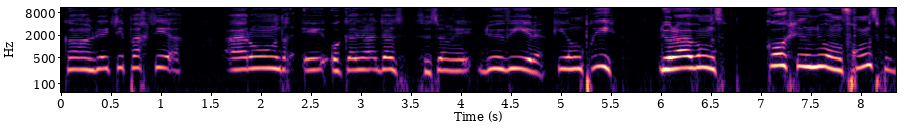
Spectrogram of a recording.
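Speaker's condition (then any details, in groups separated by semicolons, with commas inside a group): Down syndrome; congenital, heart malformation, heart surgery at age one after staphylococcus aureus, later reoperated; swallowing problems, slowness, childhood speech therapy to tone tongue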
